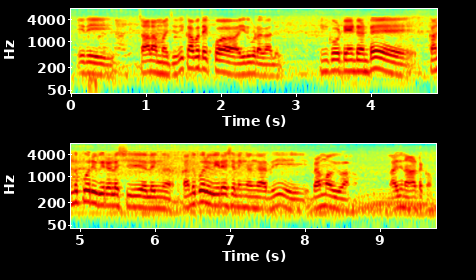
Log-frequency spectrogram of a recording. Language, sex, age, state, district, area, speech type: Telugu, male, 18-30, Telangana, Jangaon, rural, spontaneous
